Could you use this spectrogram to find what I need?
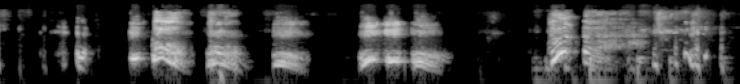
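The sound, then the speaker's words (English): A voice imitates a man repeatedly clearing his throat during a film in a movie theater: several gruff, raspy bursts come in quick clusters with short pauses between them, fairly loud, with no ordinary talk. “It's the guy was doing it the entire movie, and at first I was like, oh, maybe he's just, I thought he was just like clearing his throat, like he had like popcorn the wrong popcorn way or something”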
